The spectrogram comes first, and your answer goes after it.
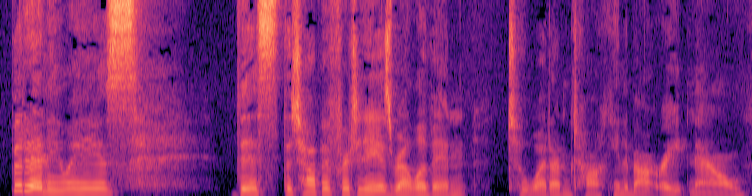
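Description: A woman's voice: medium pitch, steady tone, normal speed, dark tone. A young woman chatting casually on a solo podcast, rambling as she thinks aloud, with a stuffy nose and short of breath from a cold, breathing through her mouth. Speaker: podcast host.

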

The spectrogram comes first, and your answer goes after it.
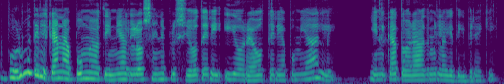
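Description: A woman hosting a podcast interview, asking questions and murmuring agreement attentively. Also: on the low side. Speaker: podcast host.

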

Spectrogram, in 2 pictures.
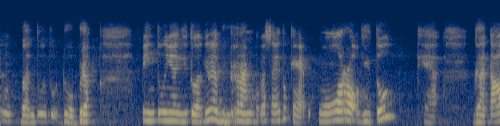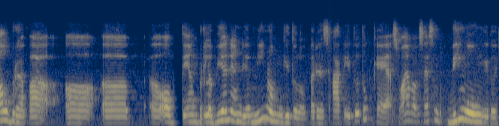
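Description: A woman earnestly recounting a personal story in casual speech, halting at times and livening up when she quotes what she said. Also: mid-range voice, slightly rough, highs cut off. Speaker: interviewee telling a personal story.

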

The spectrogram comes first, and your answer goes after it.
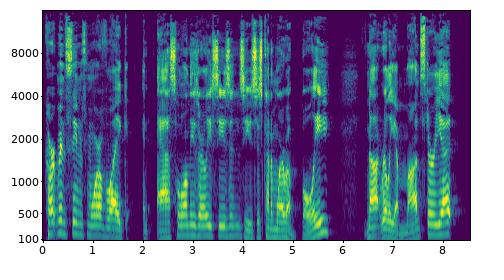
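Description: A man's voice: a little high, lively intonation, measured pace. A man hosting a podcast, reviewing in a casual, unedited way, rambling conversationally with frequent restarts and stammers. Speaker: podcast host.

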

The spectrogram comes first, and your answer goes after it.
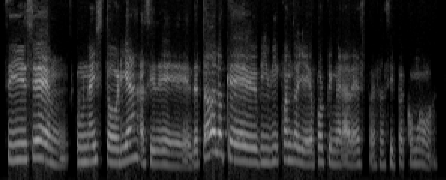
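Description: A young woman, a blogger guest talking casually in an unhurried, giggly way. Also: medium pitch, darkish tone, highs cut off. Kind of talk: casual chat.

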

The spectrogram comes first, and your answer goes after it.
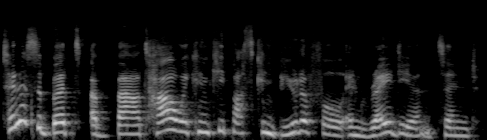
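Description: A woman's voice: mid-range voice, unhurried. A woman hosting a casual conversational interview. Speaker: podcast interviewer.

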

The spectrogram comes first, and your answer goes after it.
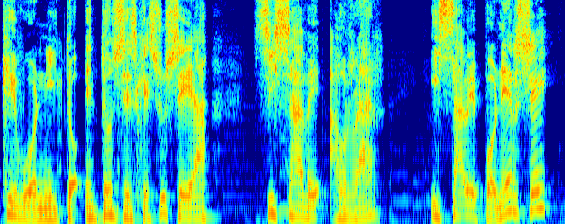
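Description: A man's voice: mid-range voice, animated, slow pace, sharp tone, faint music behind. A man with a Mexican accent hosting a comedic live call-in show in a flamboyant, teasing diva persona. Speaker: radio host.

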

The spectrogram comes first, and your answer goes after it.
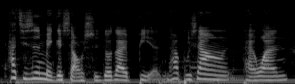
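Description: A woman author joins a casual podcast chat, speaking. Her voice is mid-pitched and she explains at length with easy laughter. A faint bed of music sits under the talk. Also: brisk. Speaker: guest author.

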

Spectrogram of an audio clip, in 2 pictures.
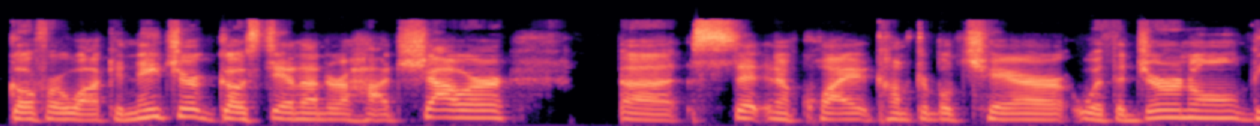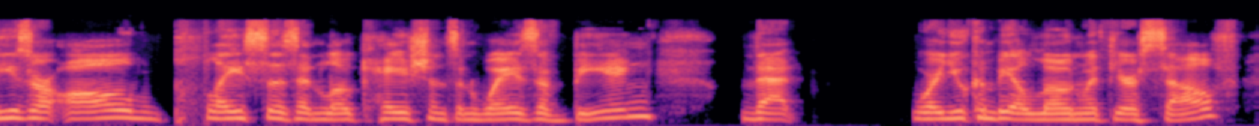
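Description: Speaking at a normal speed in a low, slightly bright voice, this middle-aged woman appears as a guest in a sincere interview. She is an author and city council member whose delivery is emphatic and heartfelt, often repeating phrases for emphasis. The audio is studio quality, free of room sound.

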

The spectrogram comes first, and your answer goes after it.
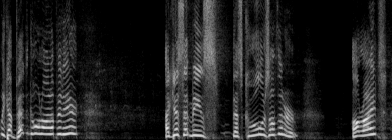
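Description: A middle-aged man preaching a sermon, telling stories and acting out the dialogue in quick quoted voices, sometimes bursting into shouts for emphasis. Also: extremely high pitch, no echo. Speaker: pastor.

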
